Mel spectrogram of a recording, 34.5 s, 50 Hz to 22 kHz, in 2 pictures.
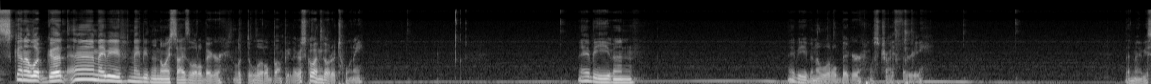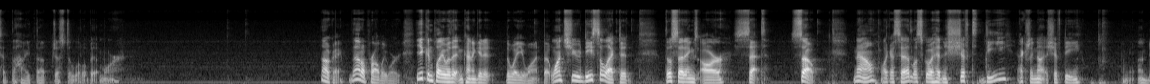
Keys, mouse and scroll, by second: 5.7 middle click, 9.2 middle click, 11.3-12.5 middle drag, 12.5-14.2 drag, 14.2 middle click, 16.7 middle click, 17.8-19.7 drag, 21.0-22.9 middle drag, 23.9 a, 24.1 click, 30.3 KP_7, 31.9 shift+d, 32.7 click, 33.7 ctrl+z.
